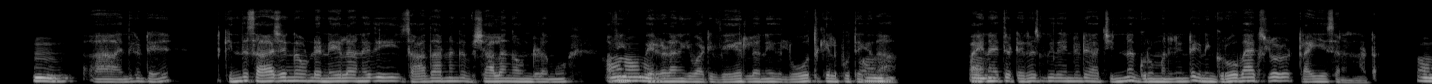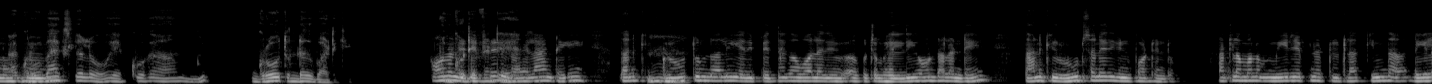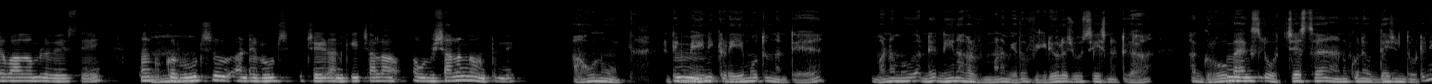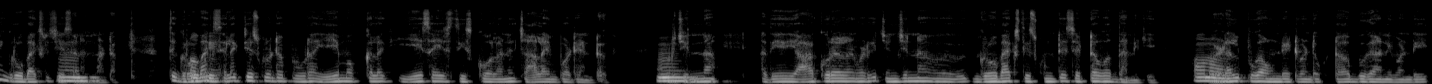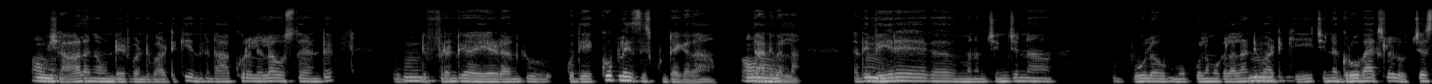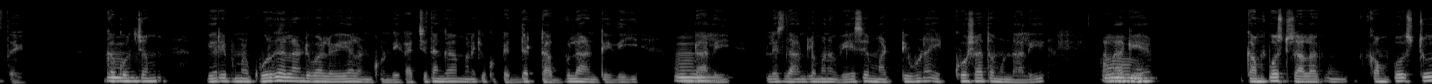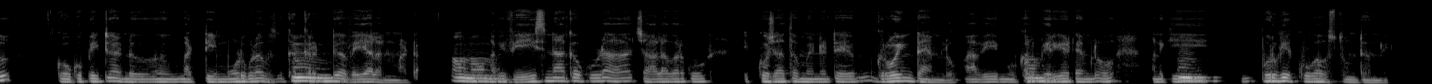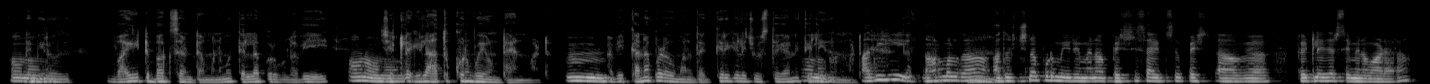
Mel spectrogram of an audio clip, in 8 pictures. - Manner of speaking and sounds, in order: tapping; in English: "టెర్రస్"; in English: "గ్రూమ్"; in English: "గ్రో బ్యాక్స్‌లో ట్రై"; in English: "గ్రో"; in English: "గు గ్రోత్"; in English: "డెఫినిట్‌గా"; in English: "గ్రోత్"; in English: "హెల్తీగా"; in English: "రూట్స్"; in English: "రూట్స్"; in English: "మెయిన్"; in English: "వీడియోలో"; in English: "గ్రో బ్యాగ్స్‌లో"; in English: "గ్రో బ్యాగ్స్‌లో"; in English: "గ్రో బ్యాగ్స్ సెలెక్ట్"; in English: "సైజ్"; in English: "గ్రో బ్యాగ్స్"; in English: "సెట్"; in English: "టబ్"; in English: "డిఫరెంట్‌గా"; in English: "ప్లేస్"; in English: "గ్రో"; in English: "టబ్"; in English: "ప్లస్"; in English: "కంపోస్ట్"; in English: "కంపోస్టు, కోకోపీట్ అండ్"; other noise; in English: "గ్రోయింగ్ టైంలో"; in English: "టైంలో"; in English: "వైట్ బగ్స్"; in English: "నార్మల్‌గా"; in English: "పెస్టిసిడ్స్"; in English: "ఫెర్టిలైజర్స్"
- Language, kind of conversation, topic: Telugu, podcast, ఇంటి చిన్న తోటను నిర్వహించడం సులభంగా ఎలా చేయాలి?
